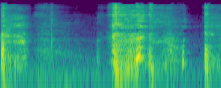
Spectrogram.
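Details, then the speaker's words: Harsh coughing fit with rapid coughs and throat clearing in an adult with four days of breathing difficulty and chest pain despite nebulizer use, before going to the emergency room. "by nine Thirty a.m I'm gonna say I was I was still going through this hacking and trying to breathe and trying to get hearing and my chest hurts"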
